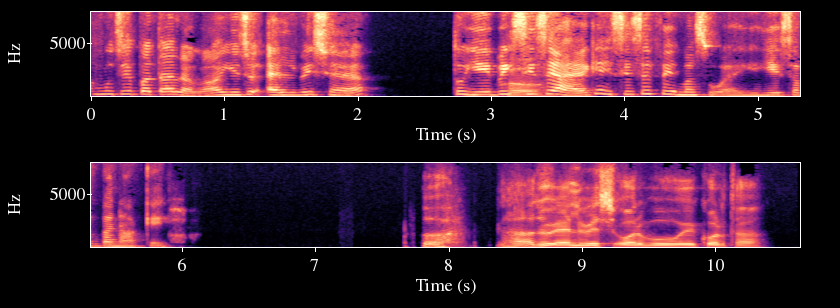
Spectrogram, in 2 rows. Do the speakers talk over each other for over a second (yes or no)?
no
